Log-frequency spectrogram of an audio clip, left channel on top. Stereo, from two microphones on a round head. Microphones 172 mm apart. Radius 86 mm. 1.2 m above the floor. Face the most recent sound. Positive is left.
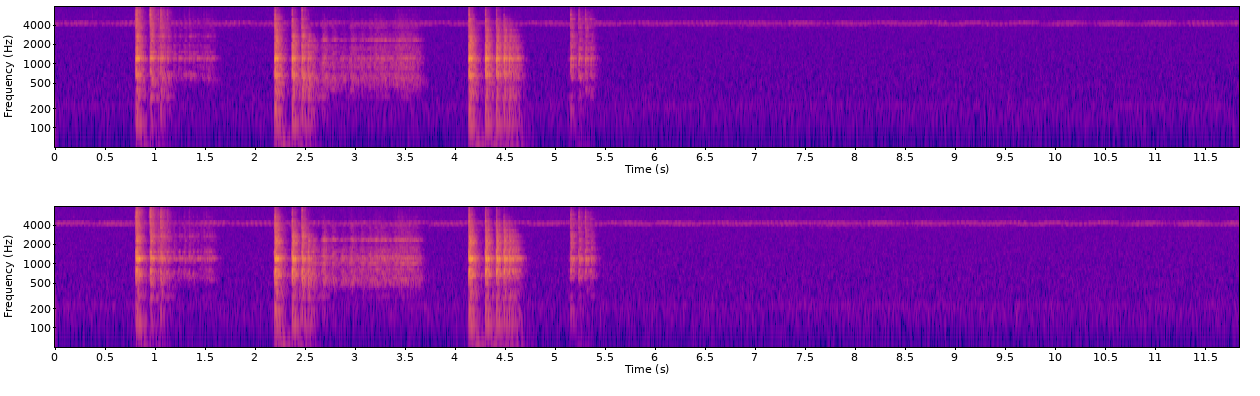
turn(degrees=0)  # may be behind; listen again after turning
